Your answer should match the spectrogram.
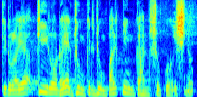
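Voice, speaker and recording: Male narrator, Sundanese accent, husky voice, animated intonation, theatrical folk-tale delivery, long echoing reverb. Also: mid-range voice, a little slow. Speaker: storyteller. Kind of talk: dramatic scripted narration of a folk mystery tale.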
